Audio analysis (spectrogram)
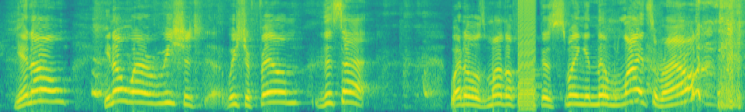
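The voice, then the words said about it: Poorly done country accent. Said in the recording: “a poorly done country accent”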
